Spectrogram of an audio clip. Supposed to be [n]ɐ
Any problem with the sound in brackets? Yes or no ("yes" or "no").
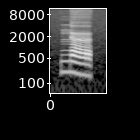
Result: no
